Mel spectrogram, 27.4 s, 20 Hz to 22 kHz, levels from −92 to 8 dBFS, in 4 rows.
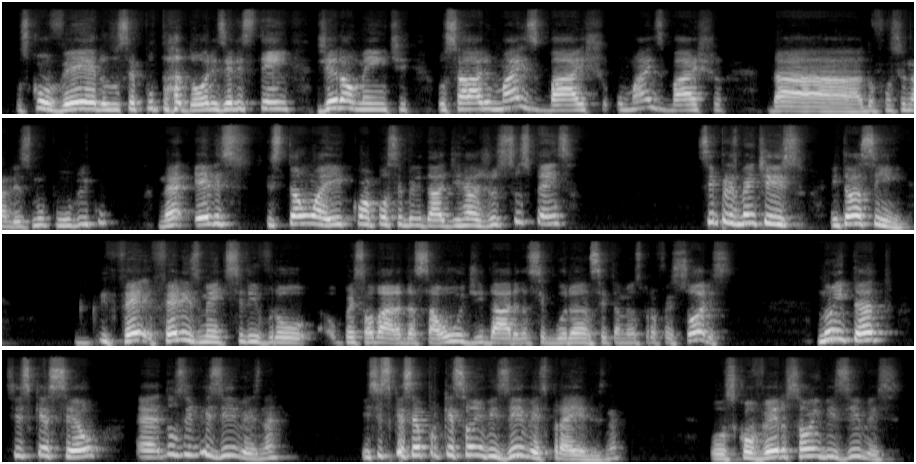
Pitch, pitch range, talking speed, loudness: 215 Hz, 180-255 Hz, 155 wpm, -17 LUFS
